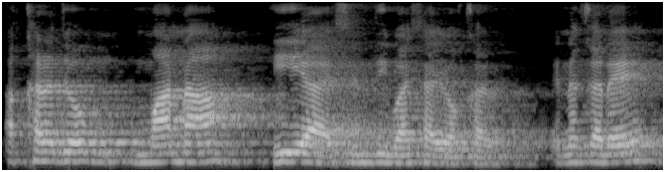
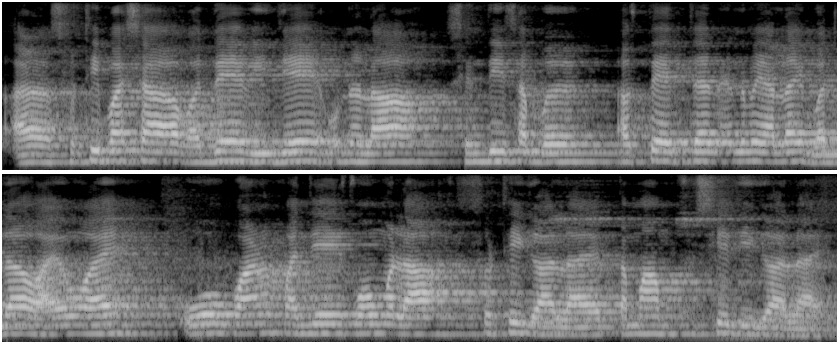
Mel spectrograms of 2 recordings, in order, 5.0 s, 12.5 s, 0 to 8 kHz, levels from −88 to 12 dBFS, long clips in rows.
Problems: background sounds at intervals, echo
